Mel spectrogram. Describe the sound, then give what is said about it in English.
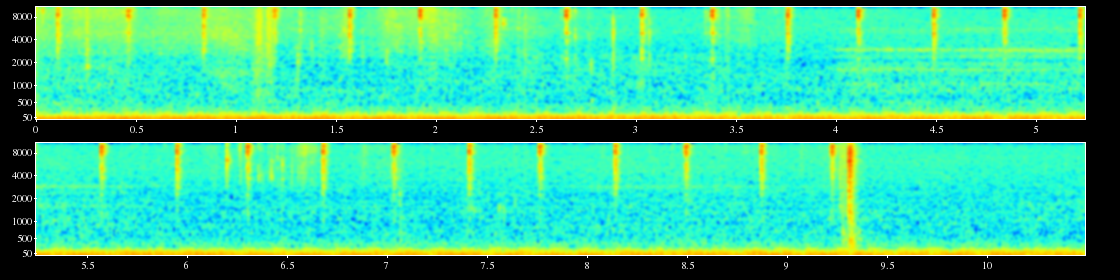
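A car drives, heard from inside, with a steady low engine and road rumble and a regular, rapid ticking running throughout. Nobody speaks. “Funny how I'm always driving as I do these podcasts.”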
